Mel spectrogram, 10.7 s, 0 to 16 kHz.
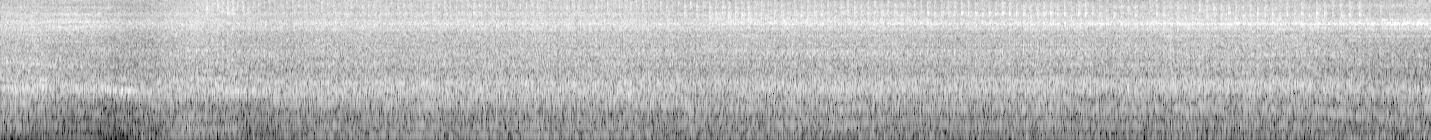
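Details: Daewoo Matiz, about 2013, 113,000 km on speedometer, engine started for diagnosis: idling and revving with a rough, uneven clatter on top; internal knock of unclear source, owner suspects problems in both head and block.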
